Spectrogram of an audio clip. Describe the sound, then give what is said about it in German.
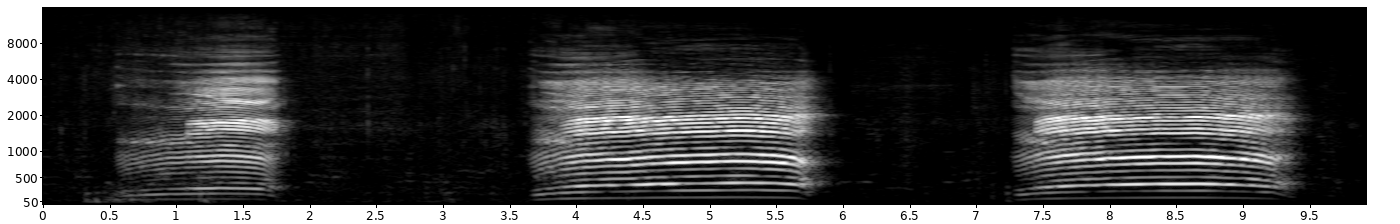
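Calves in a barn, newly separated from their mothers, call out with three long, loud, low moos. The moos are evenly spaced and separated by quiet pauses, with no talking. “sie werden noch eine Zeit lang nach ihren Müttern rufen. Drei Monate lang haben die Kälber mit ihnen zusammengelebt.”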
